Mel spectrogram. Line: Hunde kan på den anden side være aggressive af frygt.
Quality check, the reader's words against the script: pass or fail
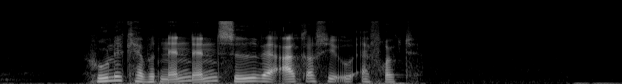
fail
